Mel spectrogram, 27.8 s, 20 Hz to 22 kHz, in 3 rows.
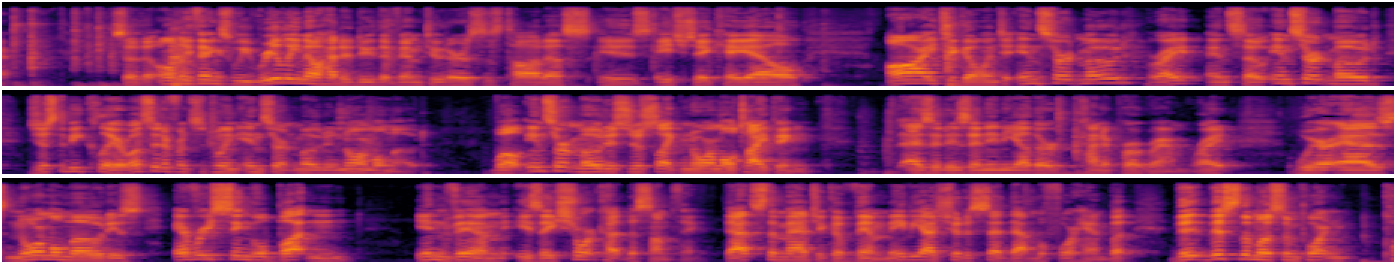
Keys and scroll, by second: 0.0-0.7 typing, 3.0-3.4 k, 4.1 j, 4.4 j, 4.6 j, 5.8-6.5 typing, 16.1 Escape.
